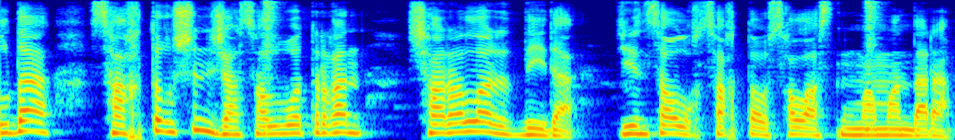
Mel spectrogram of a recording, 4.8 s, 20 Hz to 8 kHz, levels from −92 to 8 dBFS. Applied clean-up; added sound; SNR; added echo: classical method log-MMSE.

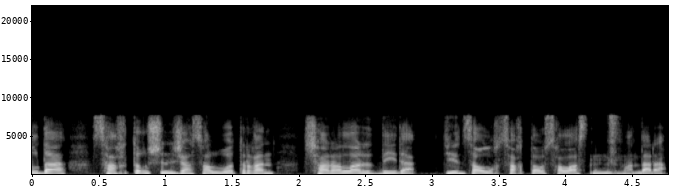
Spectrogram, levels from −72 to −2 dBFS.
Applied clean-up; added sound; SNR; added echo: neural diffusion model UNIVERSE++.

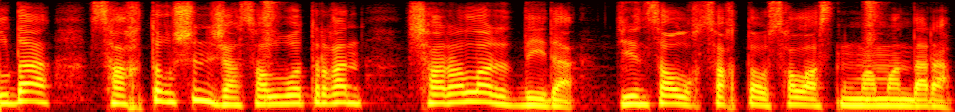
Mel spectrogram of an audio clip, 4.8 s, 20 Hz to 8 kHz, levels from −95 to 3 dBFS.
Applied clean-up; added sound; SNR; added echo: neural mask model RNNoise.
